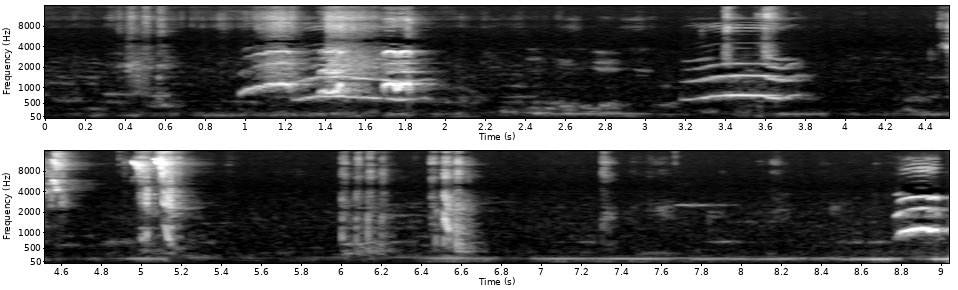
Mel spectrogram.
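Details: Monkey; begging call; infant calling for its father to bring food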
